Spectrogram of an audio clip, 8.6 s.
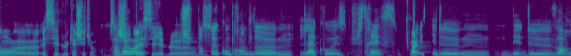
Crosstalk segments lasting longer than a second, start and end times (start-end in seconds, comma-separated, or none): none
